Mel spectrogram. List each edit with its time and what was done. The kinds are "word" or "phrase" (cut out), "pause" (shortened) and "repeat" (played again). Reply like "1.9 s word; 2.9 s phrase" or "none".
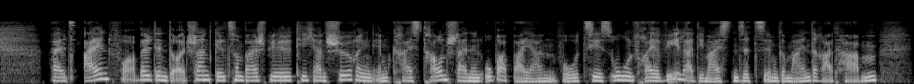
none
